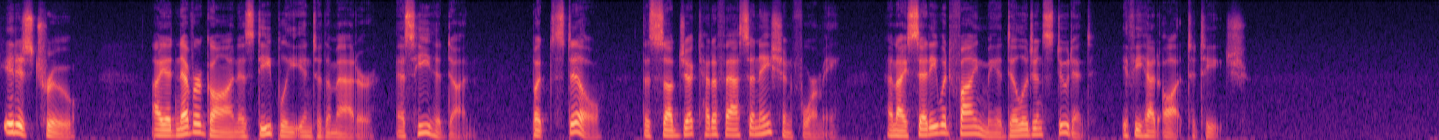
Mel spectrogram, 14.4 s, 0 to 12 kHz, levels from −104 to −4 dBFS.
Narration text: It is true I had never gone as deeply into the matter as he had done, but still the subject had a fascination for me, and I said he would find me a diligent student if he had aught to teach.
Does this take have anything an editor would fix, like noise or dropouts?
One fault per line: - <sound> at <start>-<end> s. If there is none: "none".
none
